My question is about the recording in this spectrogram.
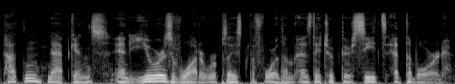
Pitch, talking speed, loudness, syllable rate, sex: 105 Hz, 235 wpm, -21 LUFS, 6.0 syllables/s, male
